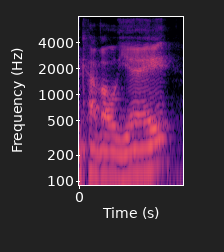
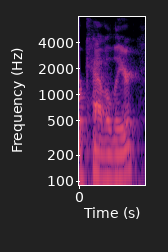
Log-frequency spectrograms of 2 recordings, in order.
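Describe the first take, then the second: First: "Cavalier" as French ka-val-YAY; French pronunciation. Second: "Cavalier" as English cav-uh-LEER; English pronunciation. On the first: Vlogger naming the director, French pronunciation of "Cavalier". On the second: Vlogger offering the other reading of the name, English pronunciation of "Cavalier". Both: Shown as a demonstration. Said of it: "or Cavalier".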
